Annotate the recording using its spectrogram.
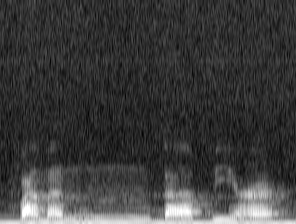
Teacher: N-nya, nun-nya dibaca samar-samar, tidak begitu jelas. Contoh, di sini ada nun mati bertemu huruf ta, maka cara membacanya n-nya dibaca samar. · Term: ikfa hakiki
